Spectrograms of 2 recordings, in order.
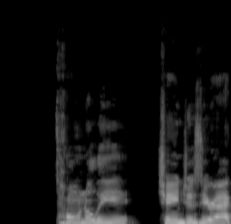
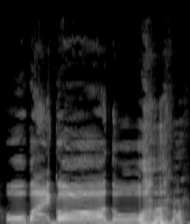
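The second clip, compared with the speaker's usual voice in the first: put-on Japanese accent; 3 semitones higher, 6 dB louder, much slower than usual. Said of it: "The Japanglish".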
